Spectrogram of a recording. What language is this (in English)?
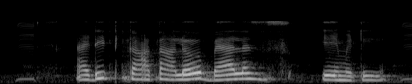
Telugu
